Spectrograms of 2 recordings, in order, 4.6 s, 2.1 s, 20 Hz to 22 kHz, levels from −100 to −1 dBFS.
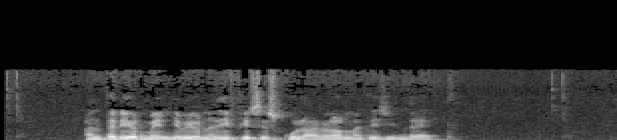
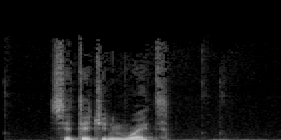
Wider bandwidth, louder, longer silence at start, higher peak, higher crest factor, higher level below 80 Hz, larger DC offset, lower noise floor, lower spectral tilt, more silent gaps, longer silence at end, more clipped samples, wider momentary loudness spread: second, 11.5 kHz vs 16 kHz; first, -19 LUFS vs -33 LUFS; first, 0.65 s vs 0.4 s; first, -2 dBFS vs -18 dBFS; about the same, 18 dB vs 18 dB; about the same, -66 dBFS vs -62 dBFS; neither; first, -63 dBFS vs -56 dBFS; about the same, -6 dB/octave vs -6.5 dB/octave; neither; first, 1.35 s vs 0.25 s; neither; about the same, 13 LU vs 11 LU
